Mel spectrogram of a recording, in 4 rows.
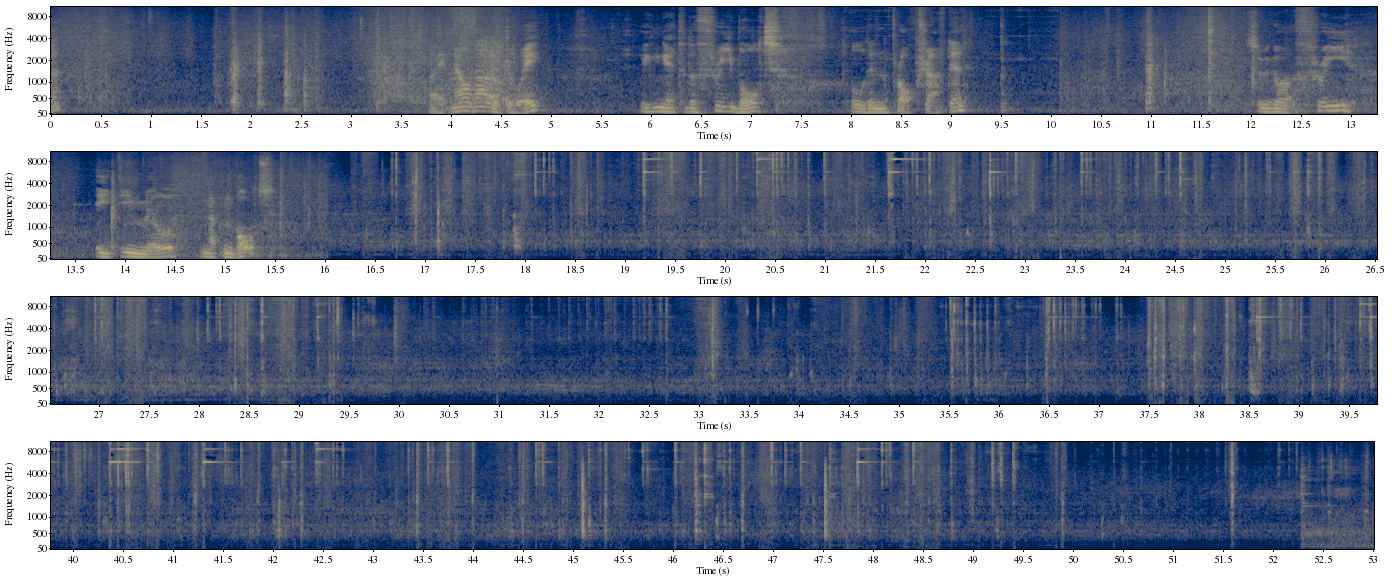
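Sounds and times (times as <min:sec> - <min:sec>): metal tool clinks: 0:16.6 - 0:33.9, 0:34.5 - 0:52.9.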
